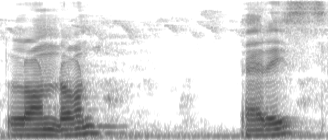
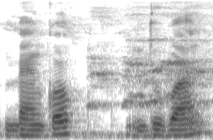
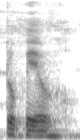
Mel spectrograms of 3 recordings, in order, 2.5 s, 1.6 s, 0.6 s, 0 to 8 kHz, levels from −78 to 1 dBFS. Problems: none marked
